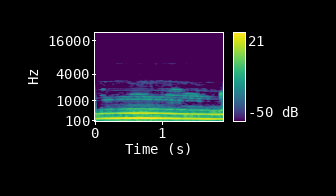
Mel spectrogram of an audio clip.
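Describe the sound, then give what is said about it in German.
A low, steady hummed tone held for about two seconds, fairly loud, a warm voice warming up with a hand on the chest, resembling a cow's moo with a slight wavering pitch. “man klingt so ein bisschen wie eine Kuh, und dann so ganz wohlig.”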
